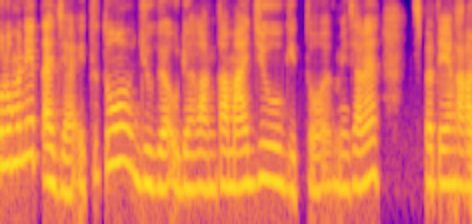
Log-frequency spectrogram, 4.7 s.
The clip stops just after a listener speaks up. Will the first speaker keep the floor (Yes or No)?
Yes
